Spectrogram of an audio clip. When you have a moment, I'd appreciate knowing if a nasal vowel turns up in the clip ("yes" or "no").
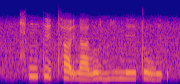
yes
